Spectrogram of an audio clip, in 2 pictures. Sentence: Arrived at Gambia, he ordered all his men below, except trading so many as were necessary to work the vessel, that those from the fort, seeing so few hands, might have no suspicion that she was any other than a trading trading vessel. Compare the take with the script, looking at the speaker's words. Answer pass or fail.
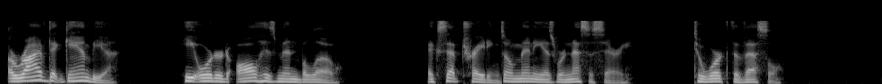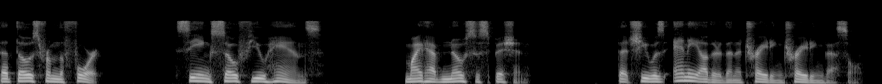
pass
